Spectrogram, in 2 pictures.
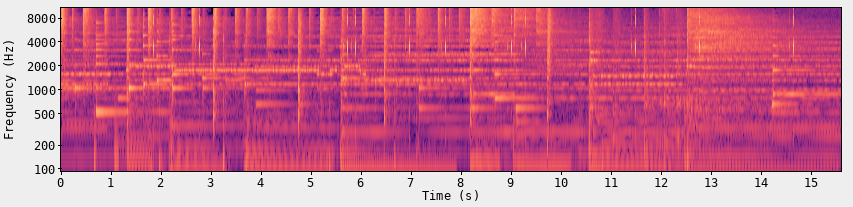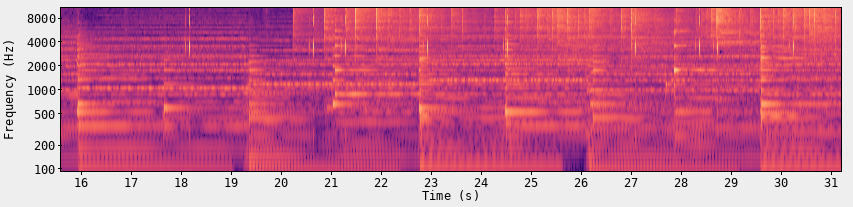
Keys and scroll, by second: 3.9 ctrl+End.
